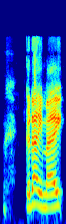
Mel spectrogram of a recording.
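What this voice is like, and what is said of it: Put-on Australian accent. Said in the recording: “your best Australian accent... Hey, that was pretty good. That was pretty good.”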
